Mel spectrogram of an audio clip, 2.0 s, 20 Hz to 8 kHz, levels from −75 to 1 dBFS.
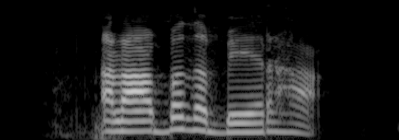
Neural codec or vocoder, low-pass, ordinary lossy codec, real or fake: codec, 16 kHz, 16 kbps, FreqCodec, larger model; 7.2 kHz; AAC, 48 kbps; fake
